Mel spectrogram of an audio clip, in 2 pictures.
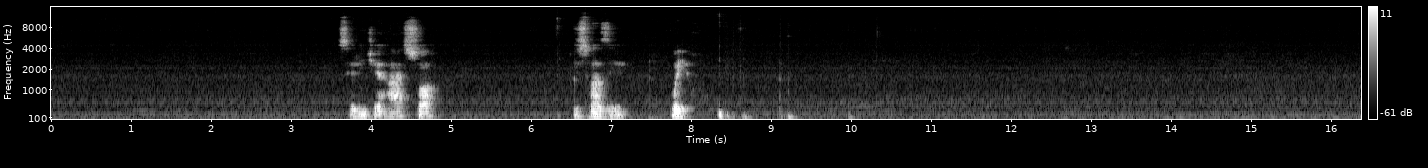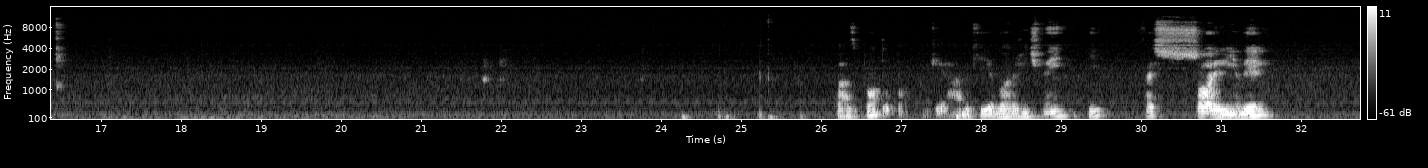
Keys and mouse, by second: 1.3-3.3 drag, 3.9-5.5 drag, 6.1 click, 6.7 ctrl+z, 8.3 ctrl+z, 8.7-10.1 ctrl+shift+middle drag, 11.3-13.6 drag, 14.0-17.1 drag, 17.7-19.2 drag, 19.6-24.0 drag, 24.4-25.9 ctrl+middle drag, 27.1 click, 27.8 ctrl+middle click, 29.6-32.7 drag.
